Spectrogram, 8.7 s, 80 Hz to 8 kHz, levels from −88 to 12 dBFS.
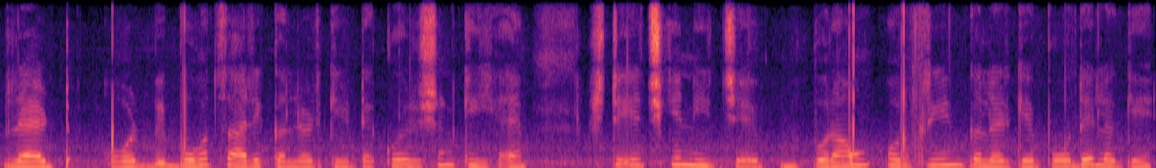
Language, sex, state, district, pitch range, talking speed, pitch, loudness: Hindi, female, Punjab, Fazilka, 240-265 Hz, 140 wpm, 245 Hz, -21 LUFS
